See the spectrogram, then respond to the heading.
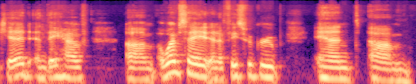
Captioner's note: none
